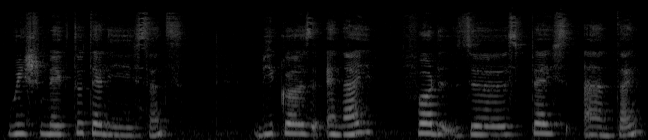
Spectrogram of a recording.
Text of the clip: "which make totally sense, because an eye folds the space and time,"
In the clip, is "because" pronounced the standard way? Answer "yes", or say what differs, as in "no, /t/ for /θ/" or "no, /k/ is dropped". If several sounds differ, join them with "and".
yes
